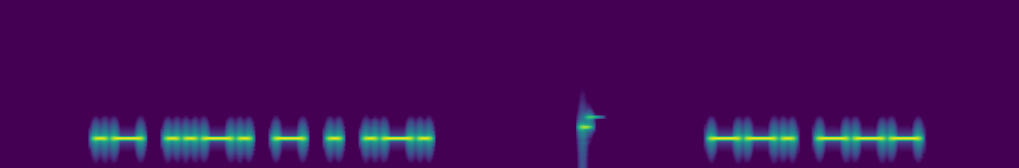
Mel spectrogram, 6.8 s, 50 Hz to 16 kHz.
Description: Morse code, heard as a keyed tone, about 20 wpm, 700 Hz. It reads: AFTER GO
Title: Sets of 2 Words - New Word Drill - 20wpm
